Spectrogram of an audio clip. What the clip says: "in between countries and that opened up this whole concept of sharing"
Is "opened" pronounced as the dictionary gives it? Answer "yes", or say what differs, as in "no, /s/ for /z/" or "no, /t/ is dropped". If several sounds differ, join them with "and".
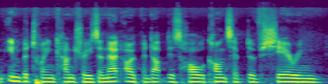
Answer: yes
